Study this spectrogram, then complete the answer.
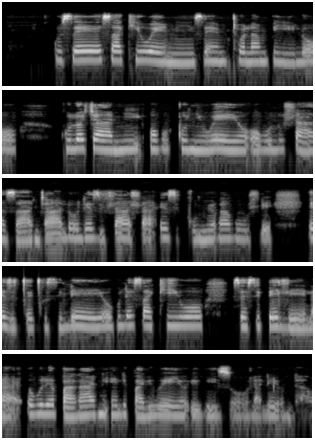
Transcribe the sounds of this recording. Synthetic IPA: ɣusɛsakʰiwenisem̩tʰɔlampʼiːlɔ | ɣulɔt͡ʃʼanioβuǃuɲiwɛjɔʔoɣuluɬazand͡ʒʱa̰lɔleziɬaɬa̰ʔeziɡ͡ǃʱuɲwɛɣaɣuɬɛeziǀeǀisilɛjɔɣulɛsakʰiwɔsesib̥ʱɛɮɛla̰oɣulɛb̥ʱaɣanḭʔelib̥ʱaliwɛjɔʔiβizɔ̰la̰lɛjɔ̰ndʱa̰ːwɔ

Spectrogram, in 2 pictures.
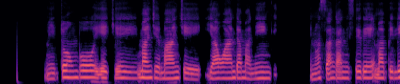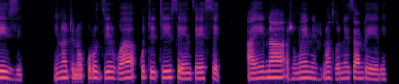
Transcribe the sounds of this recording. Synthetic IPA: mito̞mbo̞jet͡ʃimand͡ʒe̞mand͡ʒe̞jawandamaniŋɡiː | no̞saŋɡanisiremapilizi | ḭno̞tino̞̰kuɾud͡zirwakutitise̞nze̞se̞ | a̰inaʐimwe̞niʐino̞zo̞ne̞t͡sambe̞ːri

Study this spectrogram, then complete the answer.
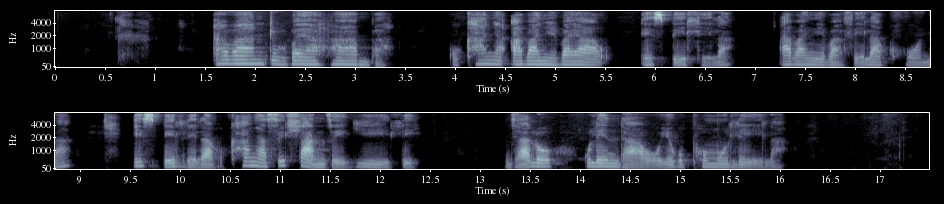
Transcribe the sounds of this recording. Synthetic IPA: aβantʼuβajahambʱa | ɣukʰaɲaʔaβaɲɛβaja | esi̥b̥ʱɛɮɛlaː | βaɲɛβavɛlakʰɔna | esi̥b̥ʱɛɮɛlaɣukʰaɲasiɬand͡zʱeɣiːlɛ | nd͡ʒʱalɔ | ɣulɛndʱawɔjoɣupʰumulɛːla

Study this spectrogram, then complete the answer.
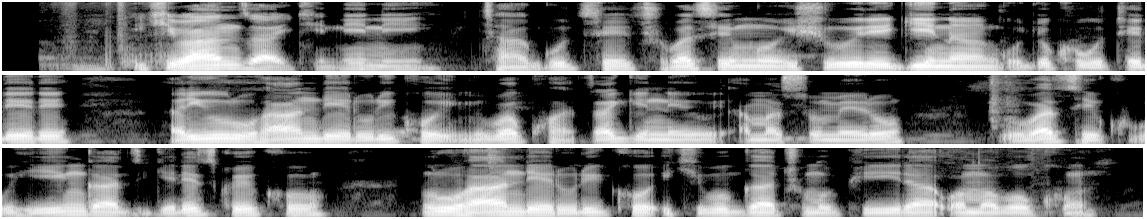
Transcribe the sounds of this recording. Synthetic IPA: ikʰiβaːnzaikʰinini | t͡ʃaːɡut͡se̞t͡ʃuβat͡se̞mŋo̞iʃuːɾeɾɟiːnaːŋɡo̰ɾɟo̞kʰuβutʰe̞ɾe̞ɾe̞ | haɾiuɾuɦaːnde̞ɾuɾikʰo̞ḭɲuβakwa̰zaːɡe̞ne̞we̞̰ʔa̰maso̞me̞ɾo̞ | t͡ʃṵβat͡se̞kʰuβṵɦiːŋɡaziɡe̞ɾe̞t͡swe̞kʰo̞ | nuɾuhaːnde̞ɾuɾikʰo̞ʔikʰiβuɡat͡ʃumupʰiɾawʔa̰maβo̞kʰo̞̰

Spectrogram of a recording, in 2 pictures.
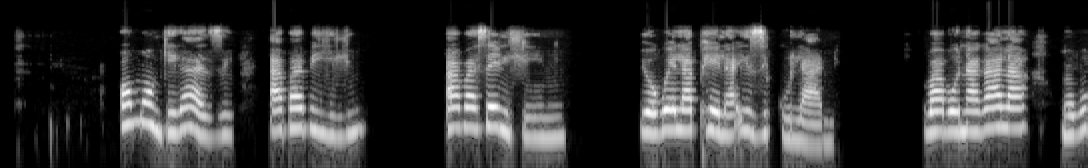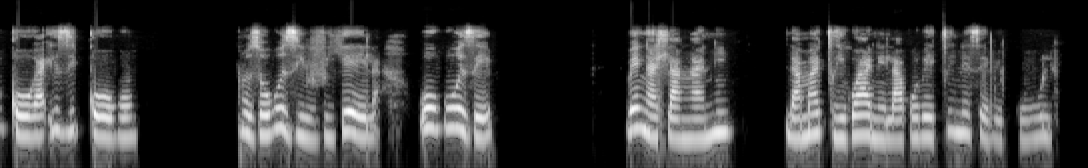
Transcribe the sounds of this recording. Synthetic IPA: ɔmoŋiɣazi | aβaβili | aβasend͡ɮʱini | jɔɣwɛlapʰɛlaʔiziɡ̥ʱulaːnɛ | βaβɔnaɣala | ŋoɣuɡ͡ǃʱɔɣaʔiziɡ͡ǃ̥ʱɔɣɔ | zoɣuziviɣɛla | uɣuzɛ | βɛŋaɬaŋani | lamaɡ͡ǀʱiɣwanɛlaβɔβeǀinɛsɛβeɡ̥̚ʱuːla

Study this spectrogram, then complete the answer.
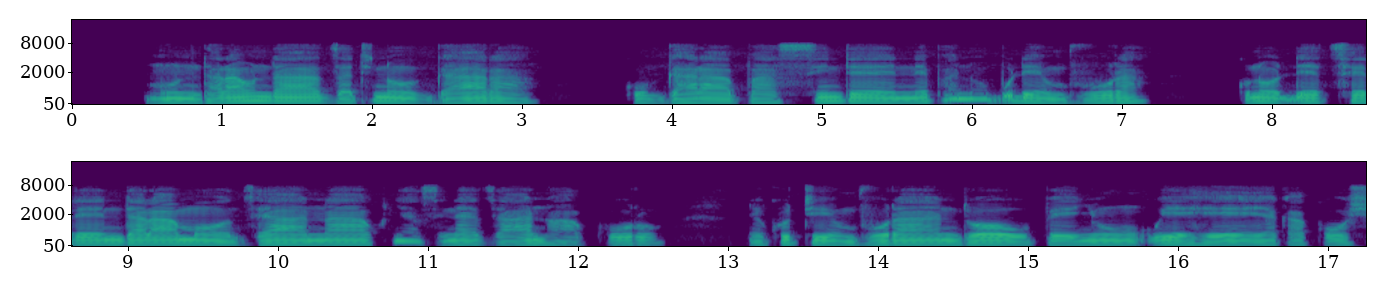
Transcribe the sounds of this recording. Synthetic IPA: mundʱaɾaundad͡zatino̞ɡʱaɾa | kuɡʱaɾapasinde̞ne̞pano̞ɓuɗe̞ɱvuɾa | kuno̞ɗe̞t͡se̞ɾendaɾamo̞d͡zeanakuɲazinaid͡zaan̤uak̚uɾu | ne̞kutiɱvuɾandioupe̞ɲuuje̞ɦejakako̞ːʃḁ

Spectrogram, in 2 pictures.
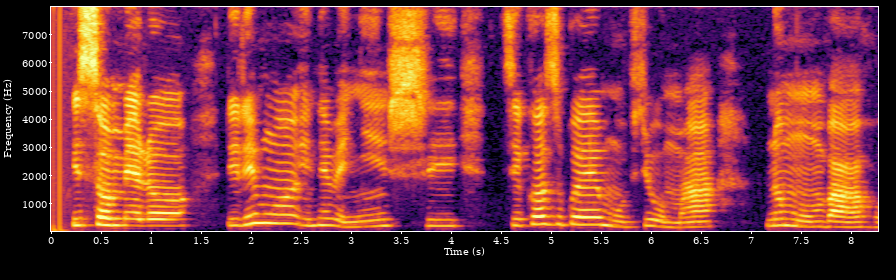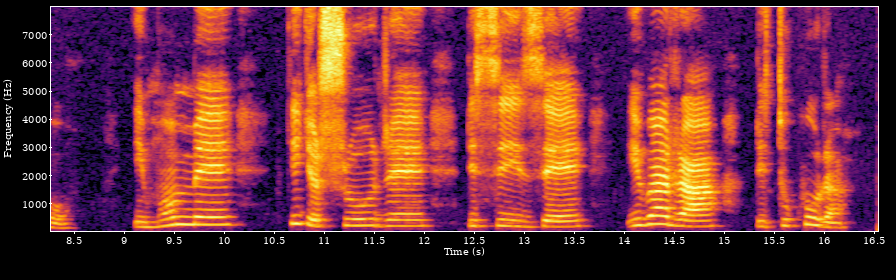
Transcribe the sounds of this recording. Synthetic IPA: iso̞me̞ɾo̞ | ɾiɾimŋo̞in̥he̞βe̞ɲiːnʃi | z̥iko̞zɡwe̞muvjuːma | no̞muːmbaɦo | im̥o̞me̞ | jiːɾɟo̞ʃuːɾe̞ | ɾisize̞ | iβaɾa | ɾitukuɾa

